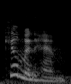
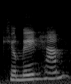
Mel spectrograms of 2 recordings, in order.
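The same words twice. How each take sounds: First: Kilmainham with squashed "mun" middle, falling end; reduced pronunciation, falling. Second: Kilmainham with a full "mayn", rising at the end; questioning full pronunciation. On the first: Answering her own test of the name, falling Kilmainham with reduced middle. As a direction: answer with Kilmainham as "KIL-mun-um", settling downward. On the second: Testing the jail's name, questioning Kilmainham with full MAIN. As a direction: ask Kilmainham as a question, middle sounded fully. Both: Shown as a demonstration.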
